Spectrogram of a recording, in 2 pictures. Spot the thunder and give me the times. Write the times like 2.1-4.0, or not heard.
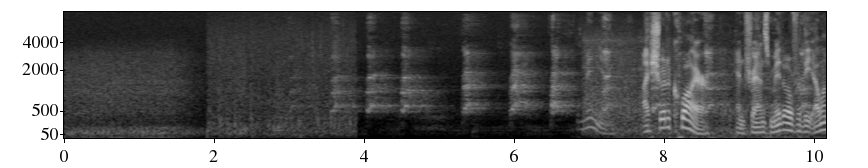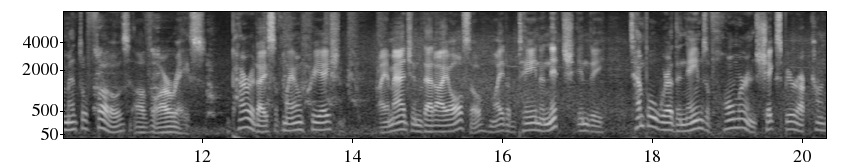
1.9-3.9.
